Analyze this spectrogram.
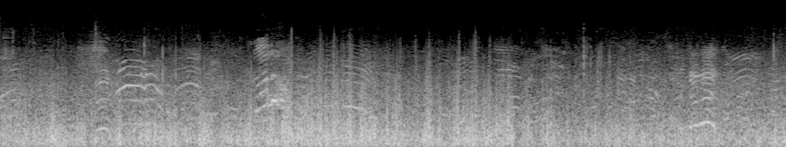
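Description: Young women shout and call to each other outdoors across an open field.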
